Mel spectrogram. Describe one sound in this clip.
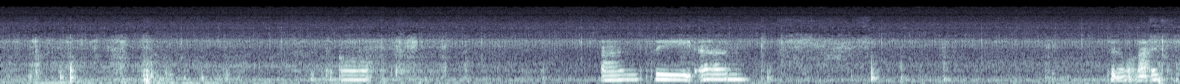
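A book's pages and cover rustle and tap.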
